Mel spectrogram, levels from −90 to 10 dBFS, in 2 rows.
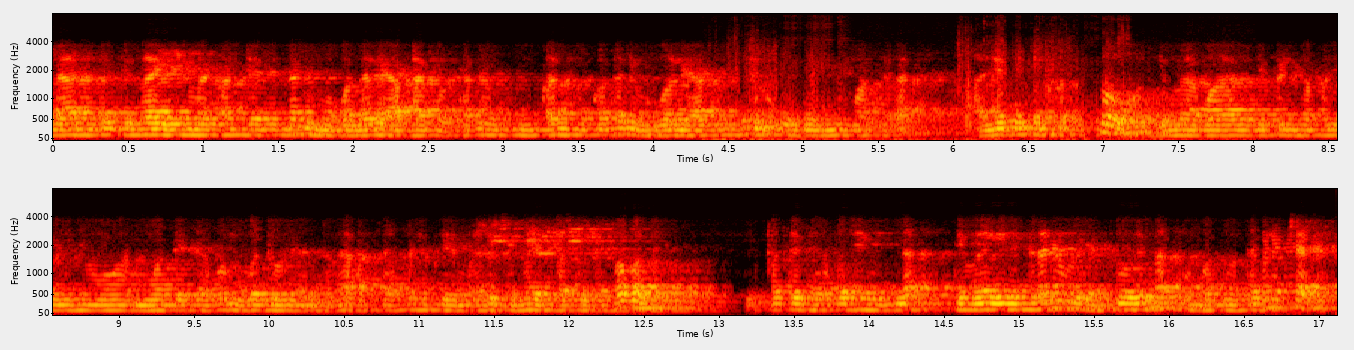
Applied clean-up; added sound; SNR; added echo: neural separator model SepFormer DNS4.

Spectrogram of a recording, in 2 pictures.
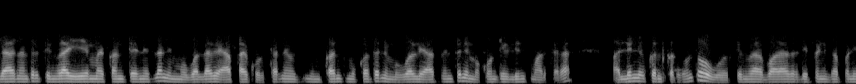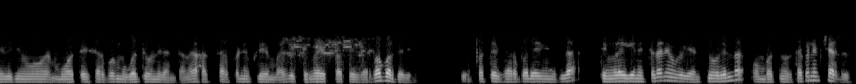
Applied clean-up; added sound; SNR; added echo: none; none; none; none.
